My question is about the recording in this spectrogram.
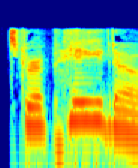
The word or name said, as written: strappado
